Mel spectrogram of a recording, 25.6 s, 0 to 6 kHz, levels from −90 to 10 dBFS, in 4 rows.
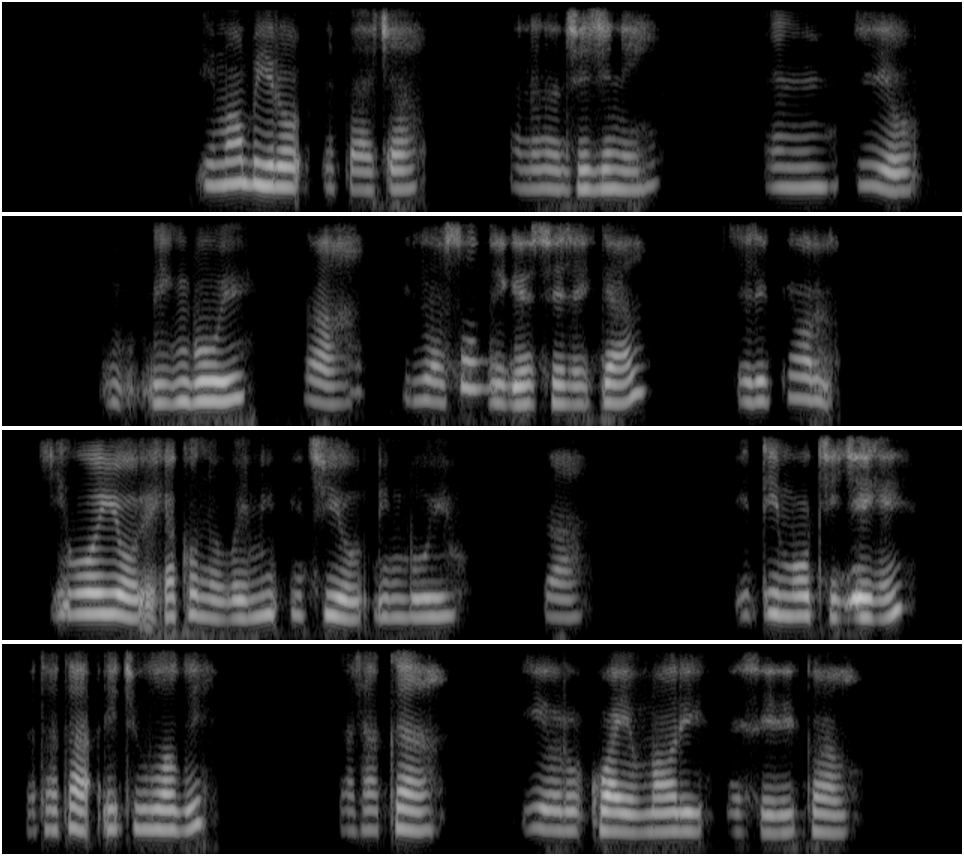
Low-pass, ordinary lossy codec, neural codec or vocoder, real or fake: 5.4 kHz; none; codec, 16 kHz in and 24 kHz out, 0.9 kbps, LongCat-Audio-Codec, four codebook decoder; fake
